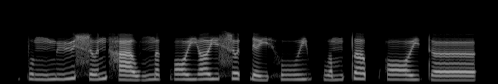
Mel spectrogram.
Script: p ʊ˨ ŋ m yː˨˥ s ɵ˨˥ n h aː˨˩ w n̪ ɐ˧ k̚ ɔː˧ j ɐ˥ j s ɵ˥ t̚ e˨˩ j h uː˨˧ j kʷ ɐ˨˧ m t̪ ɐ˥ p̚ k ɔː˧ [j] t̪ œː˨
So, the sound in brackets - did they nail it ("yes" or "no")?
yes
